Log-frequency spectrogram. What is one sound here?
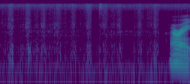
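A paper towel rustles as it is rubbed.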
